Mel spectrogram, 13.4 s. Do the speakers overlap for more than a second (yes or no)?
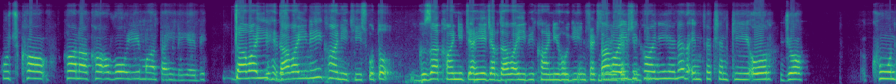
no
